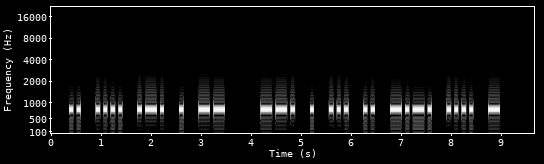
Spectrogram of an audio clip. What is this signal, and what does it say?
Morse code, heard as a keyed tone, about 16 wpm, 800 Hz. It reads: IHREM GESICHT
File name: Morsekurs / Witze / Witz 11. August 2026 70 F80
